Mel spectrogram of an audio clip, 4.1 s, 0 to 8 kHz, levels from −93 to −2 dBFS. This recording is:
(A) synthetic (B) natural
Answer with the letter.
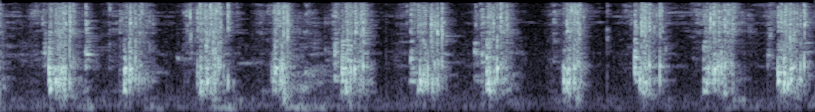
B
